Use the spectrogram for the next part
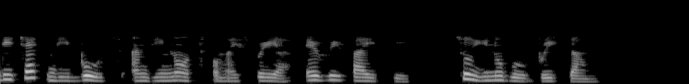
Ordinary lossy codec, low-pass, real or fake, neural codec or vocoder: none; 3.6 kHz; real; none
